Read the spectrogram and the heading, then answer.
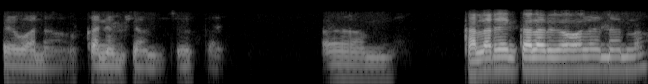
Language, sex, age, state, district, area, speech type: Telugu, male, 18-30, Telangana, Jangaon, rural, conversation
